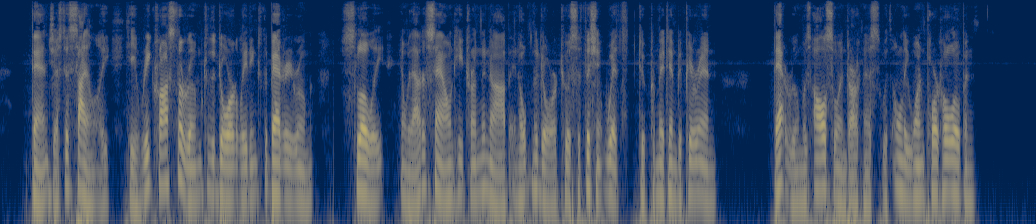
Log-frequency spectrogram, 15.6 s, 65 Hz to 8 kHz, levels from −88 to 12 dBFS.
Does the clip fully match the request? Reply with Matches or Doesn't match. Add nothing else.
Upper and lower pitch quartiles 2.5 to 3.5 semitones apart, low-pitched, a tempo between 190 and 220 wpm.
Matches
